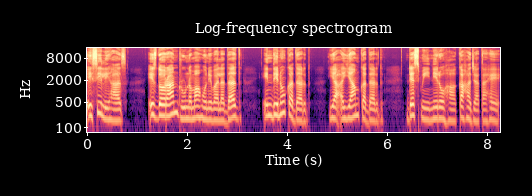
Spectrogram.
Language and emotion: Urdu, neutral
